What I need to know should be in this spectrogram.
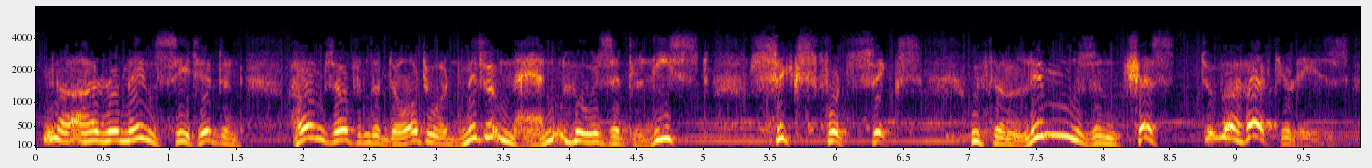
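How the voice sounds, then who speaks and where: An actor playing a mild, loyal doctor companion, speaking in a measured way in a radio mystery. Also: male voice, a little high, huge pitch swings, slight background noise, heavily acted. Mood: measured narrating. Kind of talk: radio drama acting and narration. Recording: tinny old radio recording.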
